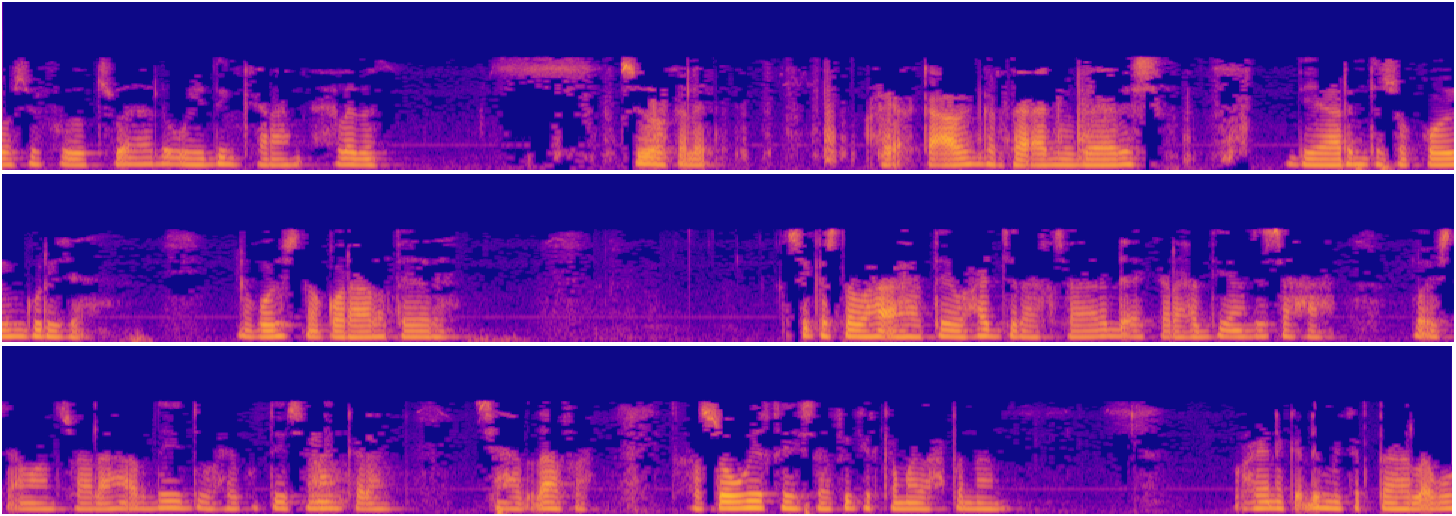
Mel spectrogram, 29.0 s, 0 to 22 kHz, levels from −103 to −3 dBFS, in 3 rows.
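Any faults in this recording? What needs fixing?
Throughout, the speech sounds swirly and watery with nothing above 5.6 kHz, likely heavy MP3 compression at a bitrate around 18 kbps that zeroes weak lines. Re-encode from the original at a much higher bitrate.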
